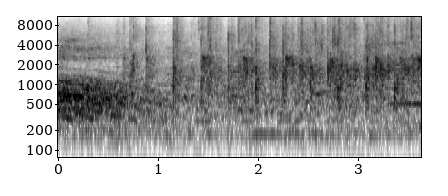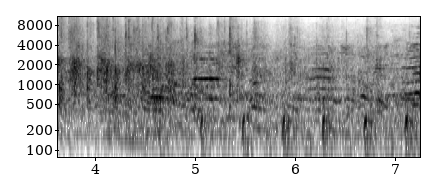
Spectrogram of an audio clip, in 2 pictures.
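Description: A crowd claps rhythmically.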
